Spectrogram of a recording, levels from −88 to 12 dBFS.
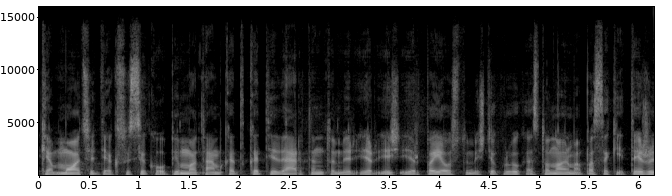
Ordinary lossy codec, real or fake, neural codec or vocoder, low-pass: Opus, 64 kbps; fake; vocoder, 44.1 kHz, 128 mel bands every 256 samples, BigVGAN v2; 14.4 kHz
